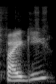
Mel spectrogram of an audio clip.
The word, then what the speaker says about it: Feige: and then you've got kevin feige or fiji how do you say his name i always screw that up it's feige kevin feige i think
